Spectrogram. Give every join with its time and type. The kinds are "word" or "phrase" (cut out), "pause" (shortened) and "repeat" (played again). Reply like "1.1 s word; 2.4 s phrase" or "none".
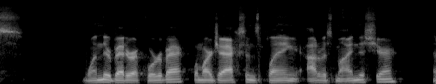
none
